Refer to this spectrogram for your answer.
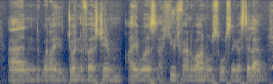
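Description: Speaking in a British accent at a moderate pace with hardly any pauses, a man keeps a medium pitch and monotone, flat intonation amid noticeable background noise and audible room echo. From UK, Punjabi Indian family. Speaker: entrepreneur. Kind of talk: interview.

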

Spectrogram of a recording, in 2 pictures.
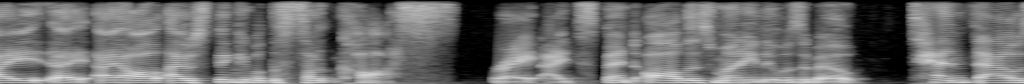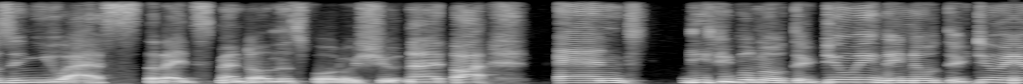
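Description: A plain, everyday voice from a woman, fairly low in pitch, with lively intonation and a fairly quick pace. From Canada. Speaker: entrepreneur. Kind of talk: interview.

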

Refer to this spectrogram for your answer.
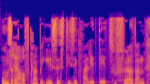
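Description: A man speaks at medium pitch, somewhat breathy. He talks at a moderate pace. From Upper Austria. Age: 60s. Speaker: festival organizer. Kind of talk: interview.

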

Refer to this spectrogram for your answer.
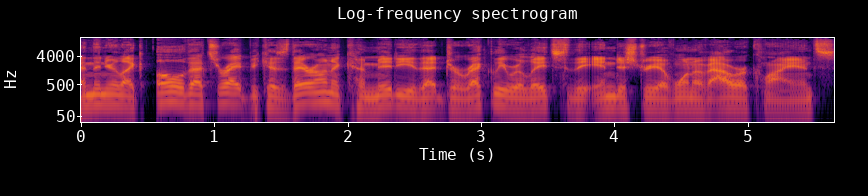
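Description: A man with a fairly low pitch speaks in an animated tone at a fairly quick pace. His loudness stays very even, and his pitch varies in an ordinary way. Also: hardly any pauses. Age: 30s. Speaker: podcast host and former political organizer. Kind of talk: casual chat. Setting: video call.

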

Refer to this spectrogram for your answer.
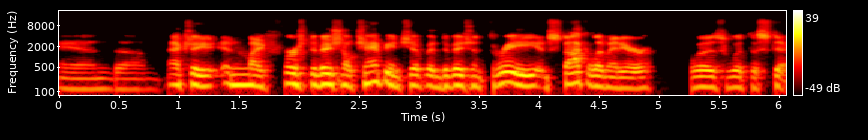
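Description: With an American accent and a normal speaking voice, a man talks at a moderate pace at a fairly high pitch, his intonation fairly even. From Indianapolis, US Midwest. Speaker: drag racer. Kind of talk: casual chat.

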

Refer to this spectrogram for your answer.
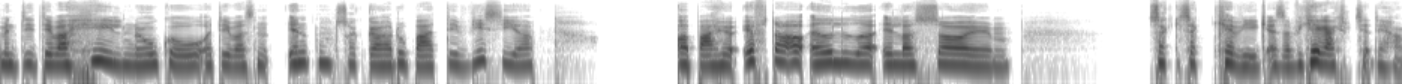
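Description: The recording is very clean, dry and close, with a silent background and no echo. A woman speaks at a fairly slow pace. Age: 20s. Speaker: student. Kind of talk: personal interview.

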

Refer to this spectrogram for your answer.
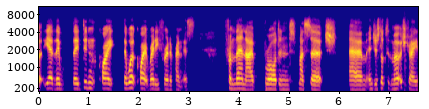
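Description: At a fairly quick pace, a woman with a Yorkshire accent speaks at a medium pitch with fairly even intonation. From Yorkshire, northern England. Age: 20s. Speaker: car body repair technician. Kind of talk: interview. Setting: remote call.

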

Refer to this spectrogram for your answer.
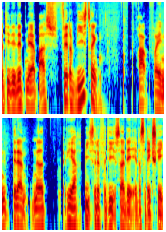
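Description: Speaking at a moderate pace, a man with a plain, everyday voice keeps a fairly low pitch, ordinary pitch variation and very even loudness, with a dry, close sound with no echo. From Copenhagen area, Denmark. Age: 20s. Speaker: influencer and nightclub promoter. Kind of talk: casual interview.

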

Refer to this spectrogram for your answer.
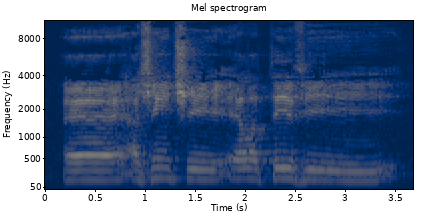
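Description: A man's fairly high-pitched voice carries fairly even intonation, with audible room echo around it. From Minas Gerais, Brazil (João Pinheiro, northwest). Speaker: business owner. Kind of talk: interview.

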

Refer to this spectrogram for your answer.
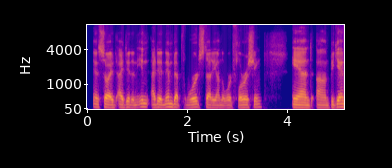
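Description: A man speaks very fast in a fairly low, monotone voice with flat intonation. The sound is dry and close with no echo, and the background is quiet. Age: 40s. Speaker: author and leadership consultant. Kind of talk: interview conversation. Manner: halting, many fillers.

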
